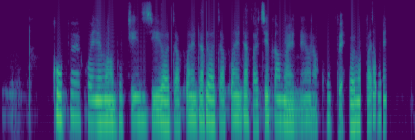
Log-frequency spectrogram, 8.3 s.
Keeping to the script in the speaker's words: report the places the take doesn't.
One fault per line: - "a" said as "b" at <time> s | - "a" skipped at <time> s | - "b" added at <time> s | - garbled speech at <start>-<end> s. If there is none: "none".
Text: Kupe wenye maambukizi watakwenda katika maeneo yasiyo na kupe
- "watakwenda" added at 4.1 s
- "yasiyo" skipped at 6.2 s
- garbled speech at 7.0-7.7 s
